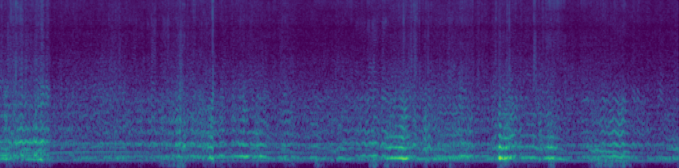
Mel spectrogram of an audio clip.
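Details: Steady drone of honey bees in the hive, a dense layered hum that rises and falls in loudness, with a sharp close buzz flaring near six seconds.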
